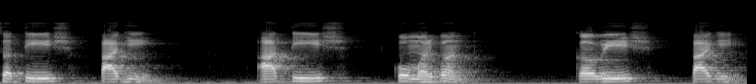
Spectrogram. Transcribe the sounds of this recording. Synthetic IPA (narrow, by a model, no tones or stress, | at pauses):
sət̪iːɕ | paɡiː | at̪iːɕ | koməɾpənt̪ | kəʋiːɕ | paɡiː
